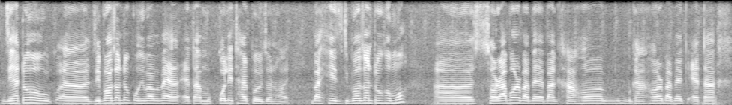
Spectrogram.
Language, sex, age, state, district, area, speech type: Assamese, male, 18-30, Assam, Golaghat, rural, spontaneous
